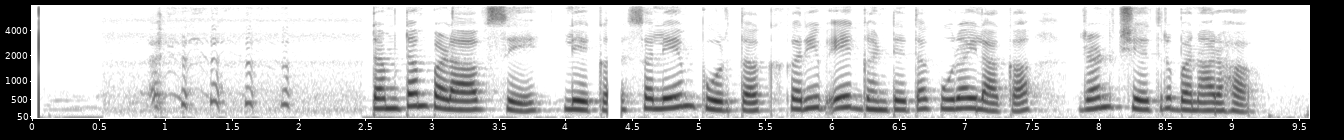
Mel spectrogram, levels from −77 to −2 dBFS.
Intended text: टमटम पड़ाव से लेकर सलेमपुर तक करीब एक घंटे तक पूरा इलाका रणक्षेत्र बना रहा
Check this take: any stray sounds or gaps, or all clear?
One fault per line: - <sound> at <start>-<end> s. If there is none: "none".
- laugh at 0.7-2.0 s
- dropout at 4.3-4.4 s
